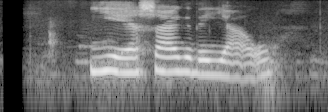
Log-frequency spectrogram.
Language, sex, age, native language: Icelandic, female, 9, Icelandic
